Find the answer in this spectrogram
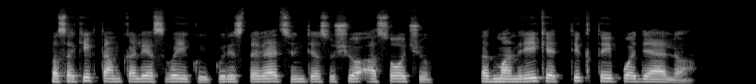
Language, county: Lithuanian, Šiauliai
